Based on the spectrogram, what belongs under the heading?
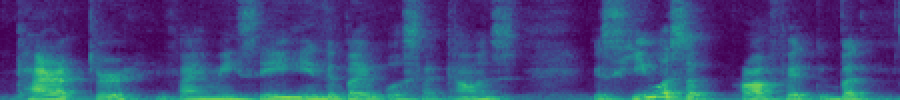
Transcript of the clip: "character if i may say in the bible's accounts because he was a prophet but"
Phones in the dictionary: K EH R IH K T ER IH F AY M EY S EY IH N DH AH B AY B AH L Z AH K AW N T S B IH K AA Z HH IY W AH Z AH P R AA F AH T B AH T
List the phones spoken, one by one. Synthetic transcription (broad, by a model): K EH R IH K T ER IH F AY M EY S EY IH N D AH B AY B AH L S AH K AW N T S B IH K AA S HH IY W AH S AH P R AA F AH T B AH T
